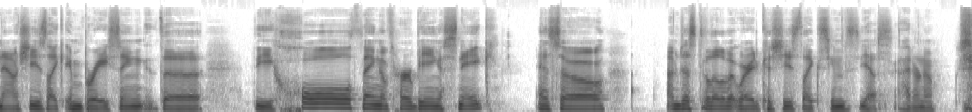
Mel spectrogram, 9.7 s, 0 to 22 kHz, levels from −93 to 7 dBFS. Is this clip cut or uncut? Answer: uncut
